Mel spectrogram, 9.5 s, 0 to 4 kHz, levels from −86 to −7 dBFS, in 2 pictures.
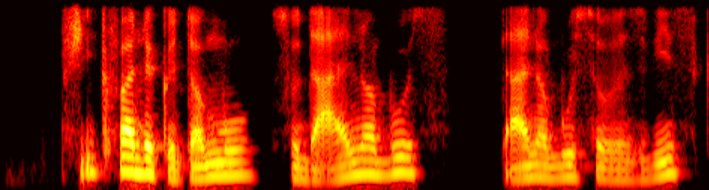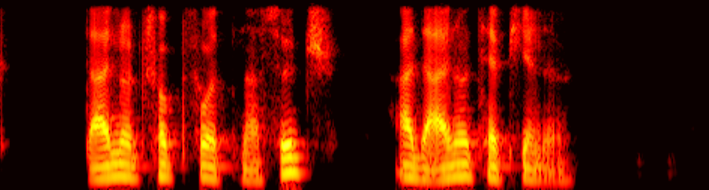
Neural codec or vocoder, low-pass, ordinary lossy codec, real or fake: autoencoder, 48 kHz, 128 numbers a frame, DAC-VAE, trained on Japanese speech; 3.6 kHz; Opus, 64 kbps; fake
